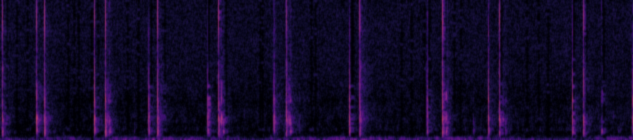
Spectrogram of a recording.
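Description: Computer mouse button clicking: sharp, irregular clicks, often in close pairs like a press and release, one or two pairs a second, as the points of a lasso selection are placed.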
